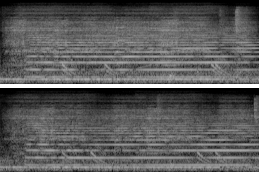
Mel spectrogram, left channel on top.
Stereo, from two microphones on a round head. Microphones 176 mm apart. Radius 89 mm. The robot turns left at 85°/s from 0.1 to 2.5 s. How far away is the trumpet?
About 5.5 m.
